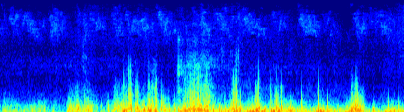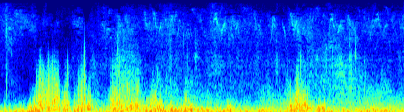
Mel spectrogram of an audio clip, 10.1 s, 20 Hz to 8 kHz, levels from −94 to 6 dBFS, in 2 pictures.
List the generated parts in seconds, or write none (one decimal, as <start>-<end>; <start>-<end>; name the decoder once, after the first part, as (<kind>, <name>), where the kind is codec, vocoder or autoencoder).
0.0-6.9 (vocoder, Vocos); 7.7-10.1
